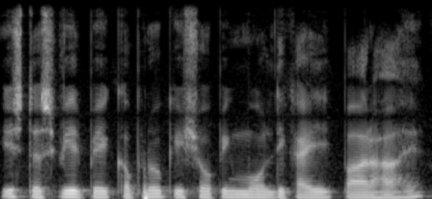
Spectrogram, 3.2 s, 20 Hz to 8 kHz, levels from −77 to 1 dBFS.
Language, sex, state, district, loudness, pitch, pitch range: Hindi, male, Arunachal Pradesh, Lower Dibang Valley, -17 LUFS, 115 Hz, 110-125 Hz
